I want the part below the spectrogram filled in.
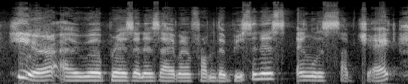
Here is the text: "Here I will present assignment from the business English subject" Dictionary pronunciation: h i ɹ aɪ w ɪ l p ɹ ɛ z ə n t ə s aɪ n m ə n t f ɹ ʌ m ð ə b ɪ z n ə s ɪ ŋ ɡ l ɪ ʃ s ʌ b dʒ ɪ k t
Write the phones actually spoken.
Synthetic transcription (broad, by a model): h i ɹ aɪ w ɪ l p ɹ ɛ z ə n t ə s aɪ m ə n f ɹ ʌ m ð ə b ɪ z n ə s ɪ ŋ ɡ l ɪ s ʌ b dʒ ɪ k t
